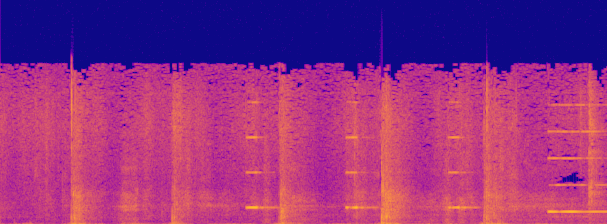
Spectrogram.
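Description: Thumps of feet landing on the floor, about one a second, during alternating (jumping) lunges. Over them an interval timer gives three short beeps a second apart and then one longer beep, counting down to the end of the work interval.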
